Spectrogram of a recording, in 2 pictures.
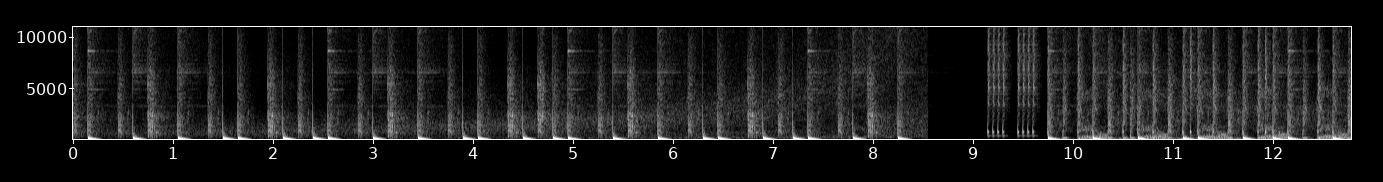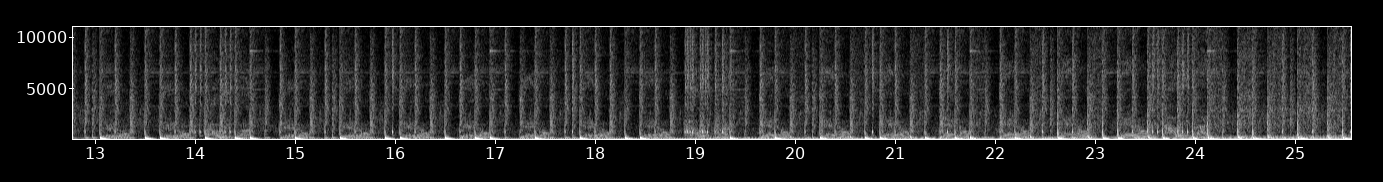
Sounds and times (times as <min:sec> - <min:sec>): Drum and bass: 0:00.0 - 0:08.6, 0:09.2 - 0:25.5.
